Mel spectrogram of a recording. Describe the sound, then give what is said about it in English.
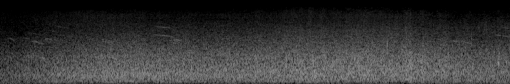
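A long, steady breathy exhale, fairly loud, made by a voice imitating the rush of ocean waves as air is let out through an open mouth while the hands come down; it swells in at the start and holds a soft hiss throughout. “Make a sound like the ocean.”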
